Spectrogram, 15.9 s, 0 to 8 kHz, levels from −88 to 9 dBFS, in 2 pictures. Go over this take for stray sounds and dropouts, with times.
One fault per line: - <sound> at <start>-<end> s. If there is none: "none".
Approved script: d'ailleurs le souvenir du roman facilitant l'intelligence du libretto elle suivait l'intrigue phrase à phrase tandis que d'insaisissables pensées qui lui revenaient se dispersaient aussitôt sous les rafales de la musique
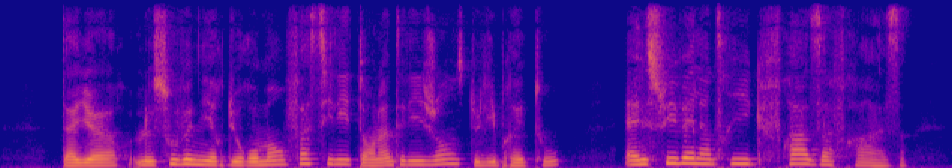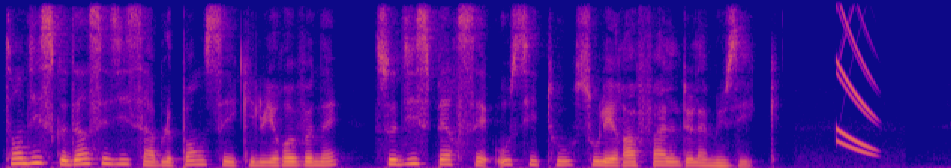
- chirp at 14.9-15.3 s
